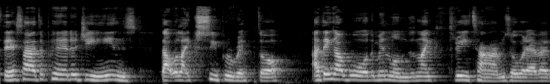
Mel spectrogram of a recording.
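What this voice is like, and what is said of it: Strong Scouse Liverpool accent. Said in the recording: “my accent's got stronger. That's what all my London mates keep saying ... Scouse soil”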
